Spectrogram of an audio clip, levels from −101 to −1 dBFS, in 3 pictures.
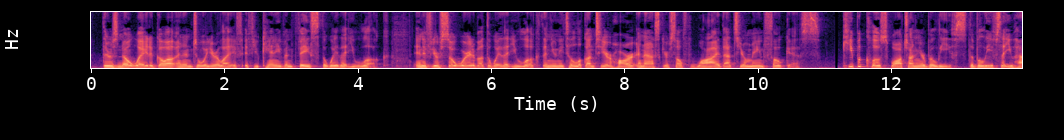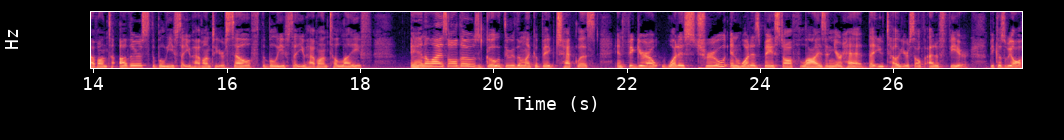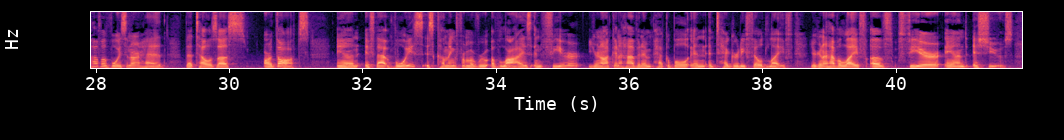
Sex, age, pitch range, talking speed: female, 20-39, 165-195 Hz, 220 wpm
